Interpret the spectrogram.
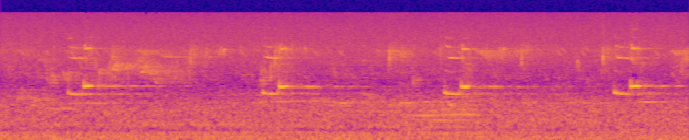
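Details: Greater racket-tailed drongo mimicking the call of a Rufous Treepie: a flat, clear whistled note with a short downward hook, repeated four times about every two seconds over steady low background hum.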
